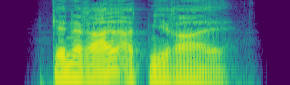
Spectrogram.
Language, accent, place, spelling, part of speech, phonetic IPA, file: German, Germany, Berlin, Generaladmiral, noun, [ɡenəˈʁaːlʔatmiˌʁaːl], De-Generaladmiral.ogg
- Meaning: general admiral (a rank between admiral and grand admiral in the Nazi German navy)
